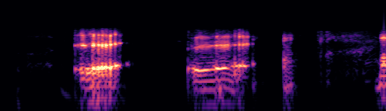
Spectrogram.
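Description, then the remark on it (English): Two loud, drawn-out guttural hacking throat noises, each about a quarter second or more, from coughing up a hairball, followed by a short grunt and a rough exhale. “bad, dog. That was a hairball.”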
